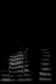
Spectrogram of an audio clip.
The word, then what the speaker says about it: Modica: like that or modika i think it's called modica but we pronounced it modika and there's like this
